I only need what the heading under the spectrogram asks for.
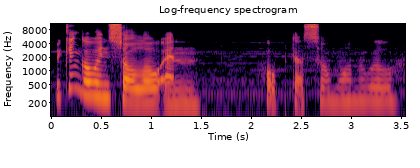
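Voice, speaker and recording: Faint music plays as a non-native English-speaking woman, a gaming video creator and host, reads an article with casual asides. She speaks at a measured pace in a mellow, medium-pitched voice, often stumbling and beginning again.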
